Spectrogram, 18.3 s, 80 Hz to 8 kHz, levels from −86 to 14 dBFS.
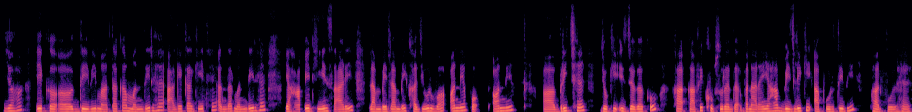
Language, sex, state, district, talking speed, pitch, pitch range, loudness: Hindi, female, Bihar, Purnia, 150 wpm, 170 Hz, 160-195 Hz, -19 LUFS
